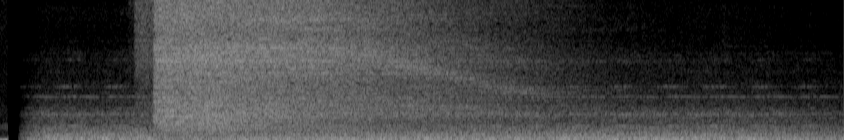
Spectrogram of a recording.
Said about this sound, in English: Next up is the Steam Hiss.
